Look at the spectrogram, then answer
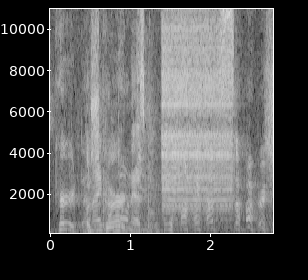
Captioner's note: buzzer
